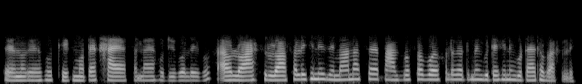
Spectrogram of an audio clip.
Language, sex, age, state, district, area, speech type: Assamese, female, 30-45, Assam, Charaideo, rural, conversation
